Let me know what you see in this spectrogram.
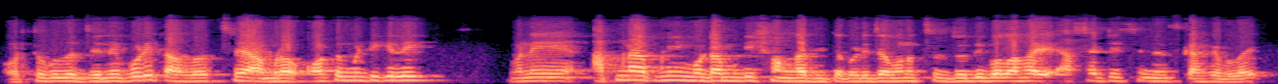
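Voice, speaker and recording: A man giving a casual spoken grammar lesson, spelling terms out letter by letter and stretching key words slowly. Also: a little high, fairly even intonation. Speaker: teacher.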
